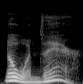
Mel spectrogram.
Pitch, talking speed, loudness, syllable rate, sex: 140 Hz, 215 wpm, -18 LUFS, 7.0 syllables/s, male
